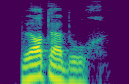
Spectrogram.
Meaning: dictionary (reference work with a list of words from one or more languages, and their definitions or translations)
- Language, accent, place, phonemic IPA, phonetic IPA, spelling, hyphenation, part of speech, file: German, Germany, Berlin, /ˈvœʁtɐˌbuːx/, [ˈvœɐ̯tɐˌbuːx], Wörterbuch, Wör‧ter‧buch, noun, De-Wörterbuch.ogg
